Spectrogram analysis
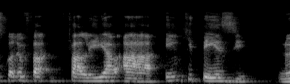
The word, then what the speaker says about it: em que pese: assim como voz também dizem que a pronúncia é fechada com som fechado então é em que pese e não em que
